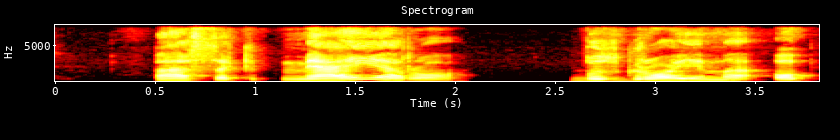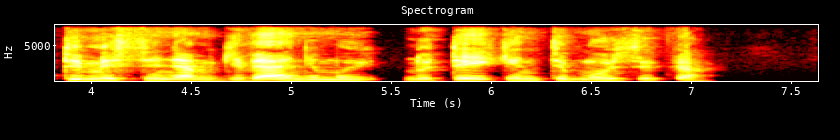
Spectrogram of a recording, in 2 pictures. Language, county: Lithuanian, Alytus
